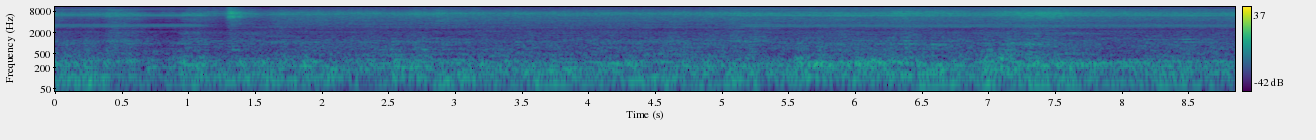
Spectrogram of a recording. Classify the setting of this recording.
subway train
